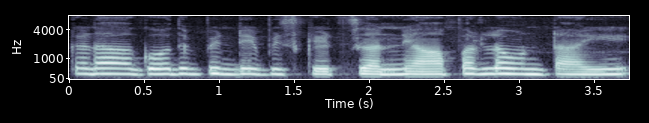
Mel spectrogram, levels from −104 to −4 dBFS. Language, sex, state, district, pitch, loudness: Telugu, female, Andhra Pradesh, Annamaya, 240 Hz, -15 LUFS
